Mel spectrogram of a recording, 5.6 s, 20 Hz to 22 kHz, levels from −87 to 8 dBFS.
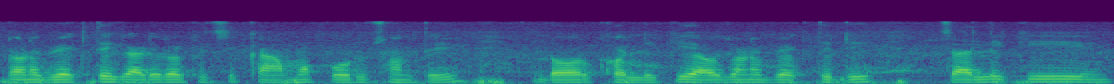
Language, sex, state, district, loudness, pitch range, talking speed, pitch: Odia, male, Odisha, Malkangiri, -18 LUFS, 115-125 Hz, 140 wpm, 120 Hz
